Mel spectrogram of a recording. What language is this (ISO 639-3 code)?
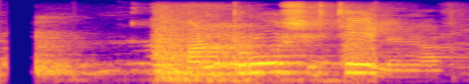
isl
